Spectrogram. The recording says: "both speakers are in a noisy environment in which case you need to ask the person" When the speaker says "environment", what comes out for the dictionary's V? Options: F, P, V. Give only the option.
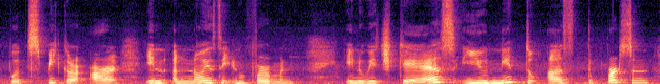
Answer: F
